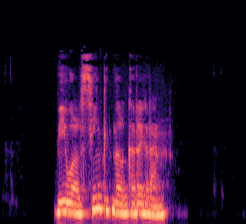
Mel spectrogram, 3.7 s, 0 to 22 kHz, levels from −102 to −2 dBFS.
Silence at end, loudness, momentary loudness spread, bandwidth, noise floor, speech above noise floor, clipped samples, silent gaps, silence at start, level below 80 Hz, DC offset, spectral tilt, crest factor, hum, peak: 1.2 s; -19 LUFS; 4 LU; 9.4 kHz; under -90 dBFS; over 72 dB; under 0.1%; none; 0.85 s; -54 dBFS; under 0.1%; -6.5 dB/octave; 12 dB; none; -8 dBFS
